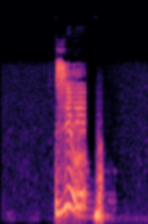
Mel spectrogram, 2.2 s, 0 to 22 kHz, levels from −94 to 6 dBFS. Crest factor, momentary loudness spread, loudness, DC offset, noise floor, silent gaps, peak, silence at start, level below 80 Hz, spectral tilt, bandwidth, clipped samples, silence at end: 16 dB; 7 LU; -13 LUFS; under 0.1%; -62 dBFS; none; 0 dBFS; 0.85 s; -46 dBFS; -4 dB/octave; 10 kHz; under 0.1%; 0.65 s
